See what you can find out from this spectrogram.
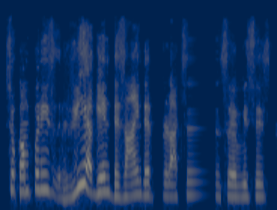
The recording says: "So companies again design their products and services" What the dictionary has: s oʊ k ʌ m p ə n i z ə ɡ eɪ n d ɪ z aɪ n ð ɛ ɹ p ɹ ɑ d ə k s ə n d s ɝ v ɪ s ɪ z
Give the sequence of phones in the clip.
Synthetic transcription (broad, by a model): s oʊ k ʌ m p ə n i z ə ɡ eɪ n d ɪ z aɪ n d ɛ ɹ p ɹ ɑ d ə k ʃ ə n s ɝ v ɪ s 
